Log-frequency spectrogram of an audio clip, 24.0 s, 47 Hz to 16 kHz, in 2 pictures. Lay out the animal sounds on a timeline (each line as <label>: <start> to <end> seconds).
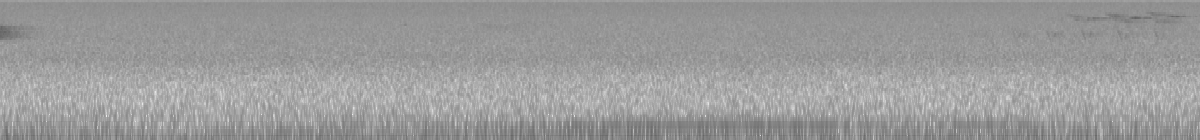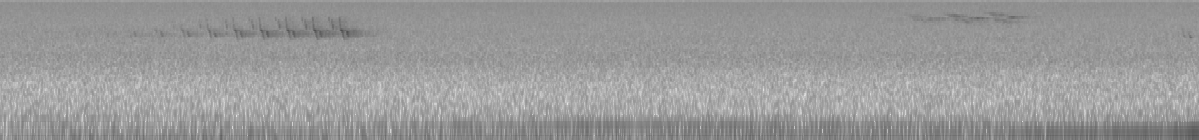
Blackburnian Warbler (Setophaga fusca): 10.4 to 11.9 seconds
Ovenbird (Seiurus aurocapilla): 13.3 to 16.0 seconds
Blackburnian Warbler (Setophaga fusca): 20.7 to 22.4 seconds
